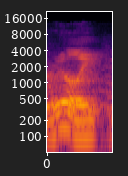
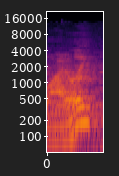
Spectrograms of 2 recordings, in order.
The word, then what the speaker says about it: Wily: Dr. Willy, isn't it Wily? No. No, they actually misspelled it in Mega Man 7. They call him Dr. Willy. But they pronounce it Wily?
